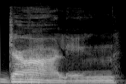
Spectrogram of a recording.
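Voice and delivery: a drawn-out, sneering endearment; mocking, superior sneer at a fumbling co-star. A narrator's reading. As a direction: sneer the word at her like a put-down. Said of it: "he sneered".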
